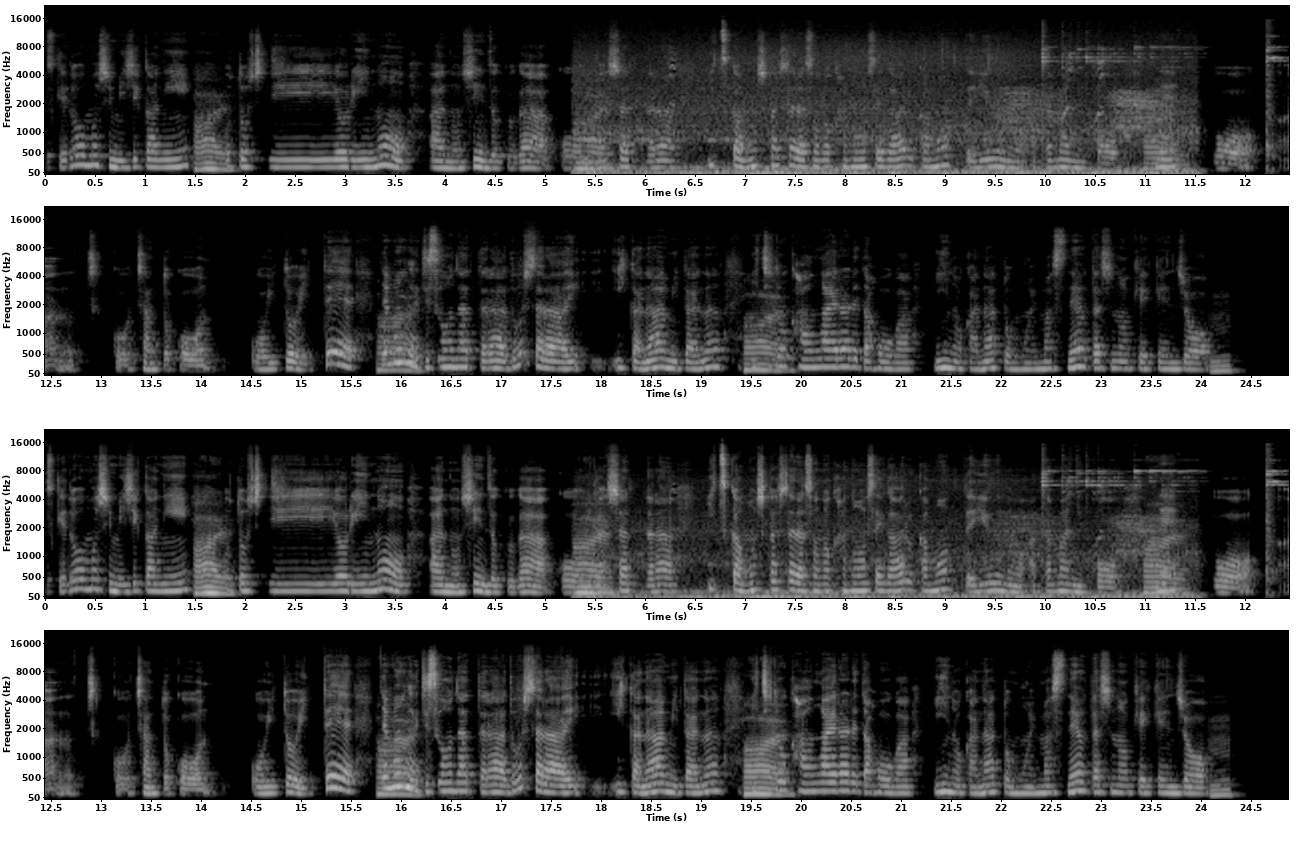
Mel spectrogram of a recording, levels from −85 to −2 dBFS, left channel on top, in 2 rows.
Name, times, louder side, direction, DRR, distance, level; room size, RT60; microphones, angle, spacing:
voice 1, 0.0-1.4 1.9-11.3 11.7-12.0 12.4-14.1 14.5-24.0, right 3 dB, 70° right, 0.9 m, -37 dB
voice 2, 1.5-1.9 5.3-5.7 11.0-11.5 15.7-16.2 19.4-19.9 24.1-24.3, right 5 dB, 35° right, 0.4 m, -37 dB
sound 1, 5.2-11.5, left 2 dB, 35° left, 0.7 m, -41 dB
sound 2, 9.9-11.6 12.2-12.5, right 4 dB, 20° right, 1.4 m, -43 dB
3.3 x 3.3 x 4.6 m
head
